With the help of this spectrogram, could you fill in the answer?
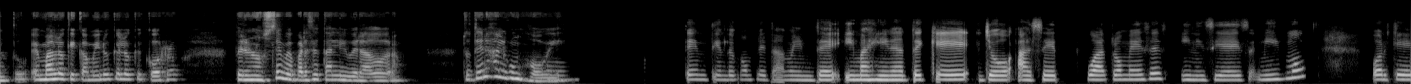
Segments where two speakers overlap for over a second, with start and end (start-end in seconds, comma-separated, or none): none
